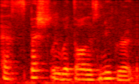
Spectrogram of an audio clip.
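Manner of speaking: normal talking voice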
